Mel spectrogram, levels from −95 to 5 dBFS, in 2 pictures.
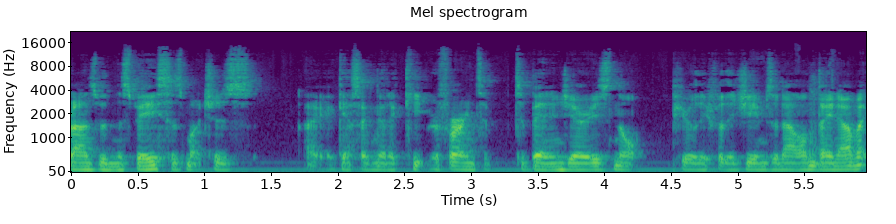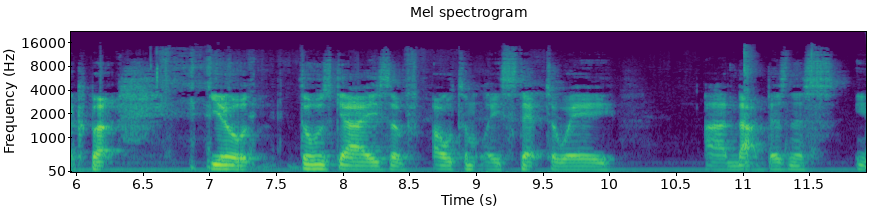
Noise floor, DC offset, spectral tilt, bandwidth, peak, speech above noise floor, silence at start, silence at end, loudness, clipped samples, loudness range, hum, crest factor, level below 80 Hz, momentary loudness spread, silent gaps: -49 dBFS; 0.4%; -4.5 dB/octave; 15 kHz; -2 dBFS; 29 dB; 0 s; 0 s; -21 LUFS; under 0.1%; 4 LU; none; 18 dB; -50 dBFS; 13 LU; none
